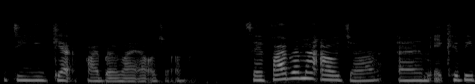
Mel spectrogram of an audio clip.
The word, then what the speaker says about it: fibromyalgia: happen out of nowhere so how is it pronounced fibromyalgia and it's spelt f i b r o m y a l g i a fibromyalgia know a lot of people um even people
